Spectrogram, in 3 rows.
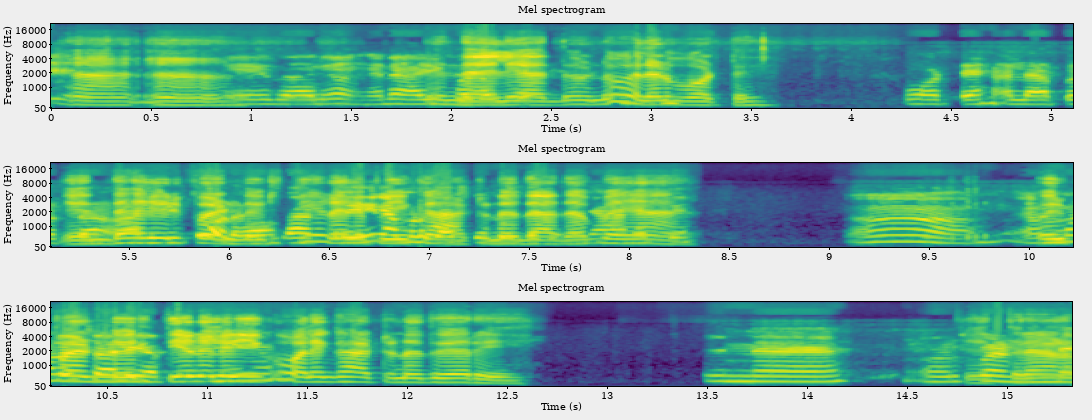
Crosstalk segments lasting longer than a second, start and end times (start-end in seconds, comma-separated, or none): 5.3-8.1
